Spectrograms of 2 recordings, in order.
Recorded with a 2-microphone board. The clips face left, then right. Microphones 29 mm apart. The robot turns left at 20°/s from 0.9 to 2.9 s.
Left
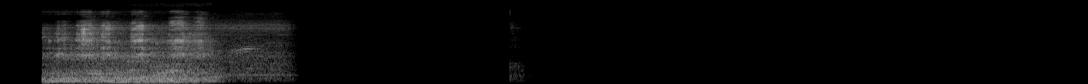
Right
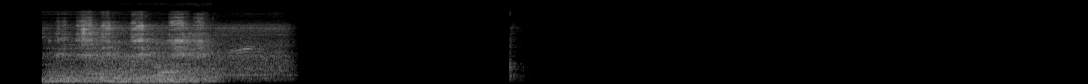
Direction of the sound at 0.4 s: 20° left (ahead or behind).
